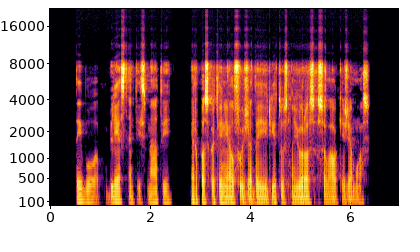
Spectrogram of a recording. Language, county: Lithuanian, Šiauliai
